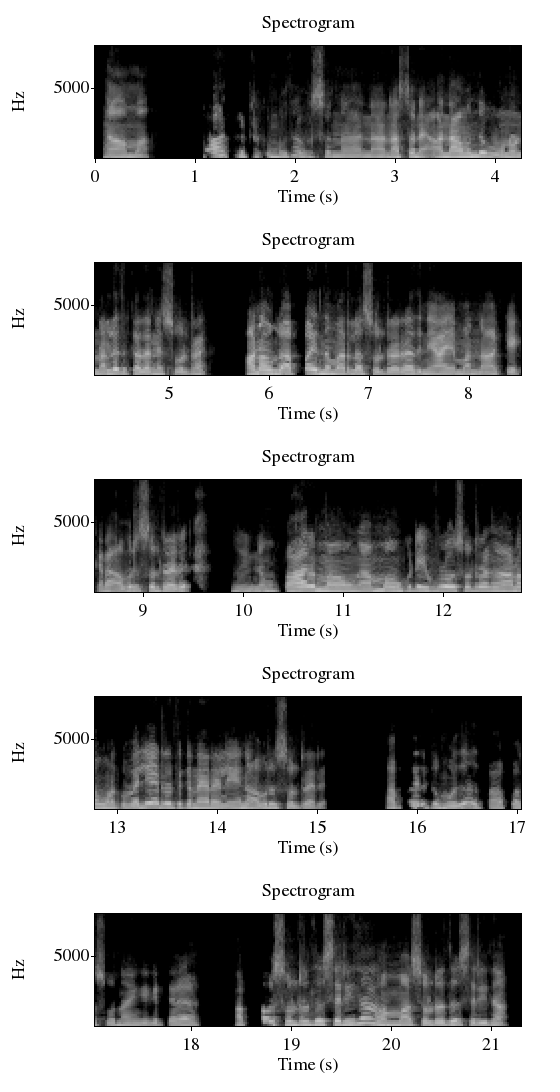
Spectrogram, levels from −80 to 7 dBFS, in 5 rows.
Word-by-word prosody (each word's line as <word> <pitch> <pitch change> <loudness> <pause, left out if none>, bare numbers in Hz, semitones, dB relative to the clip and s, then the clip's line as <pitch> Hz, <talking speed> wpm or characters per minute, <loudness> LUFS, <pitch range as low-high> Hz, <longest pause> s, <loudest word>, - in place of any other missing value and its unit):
ஆமா. 185 -4 0 0.7
பாத்துகிட்டு 275 -4 -2
இருக்கும்போது 205 +3 -4
அவ 210 -7 -5
சொன்னா, 180 -2 -3 0.2
நா 185 - -2
நான் 210 +1 +1
சொன்னேன். 220 -5 0 0.2
நான் 230 +1 +5
வந்து 260 +2 +5 0.2
உன்னோட 205 0 +1
நல்லதுக்காதானே 215 -3 +2
சொல்றேன். 195 +6 -2 0.4
ஆனா 255 +4 +6
உங்க 235 -3 +4
அப்பா 210 +7 -3
இந்த 230 -1 +4
மாரிலாம் 220 +2 +1
சொறாரு, 190 0 0
அது 200 - -2
நியாயமான்னு 200 0 +1
நான் 190 +1 -1
கேக்குறேன். 200 +5 -2
அவரு 250 +6 -1
சொல்றாரு, 220 -1 +1 0.6
"என்ன, 205 +1 -5 0.2
பாரும்மா 255 -2 +5
உங்க 210 -1 -1
அம்மா 255 +4 +2
உன்கிட்ட 245 +2 -1
இவ்வளோ 255 +3 +3
சொல்றாங்க 250 +1 0
ஆனா 250 +3 +1
உனக்கு 215 -1 -3
விளையாடுறதுக்கு 260 -2 +1
நேரம் 220 -1 +1
இல்லயேன்னு" 210 +4 -2
அவரு 235 +3 -1
சொல்றாரு. 170 -4 -5 0.7
அப்ப 210 - -9
இருக்கும்போது 230 -2 -2 0.3
பாப்பா 220 +3 -5
சொன்னா 190 -1 -4
எங்ககிட்ட, 180 0 -6 0.7
"அப்பா 190 +6 -6 0.2
சொல்றதும் 240 +2 +2
சரிதான். 275 +6 +3
அம்மா 205 0 +1
சொல்றதும் 210 +5 +1
சரிதான். 185 -2 -1
220 Hz, 140 wpm, -23 LUFS, 195-245 Hz, 0.7 s, ஆனா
